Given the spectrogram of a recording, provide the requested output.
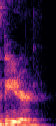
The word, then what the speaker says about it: Dietfried: Okay, it is Diethard.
